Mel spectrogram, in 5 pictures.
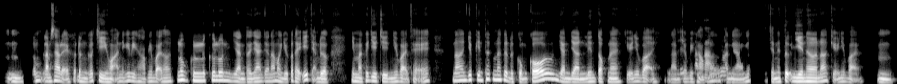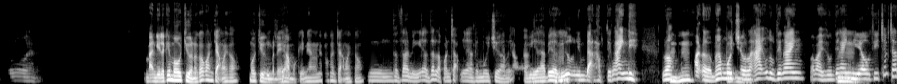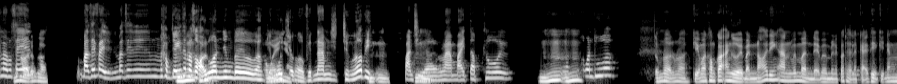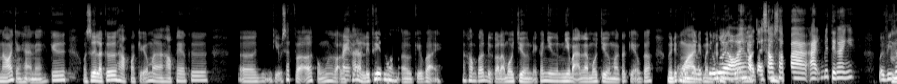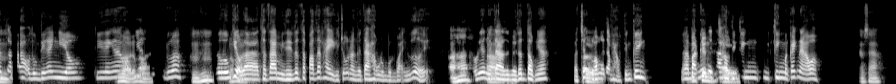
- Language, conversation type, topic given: Vietnamese, unstructured, Bạn nghĩ việc học một kỹ năng mới có khó không?
- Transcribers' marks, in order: tapping; unintelligible speech; other background noise; horn; chuckle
